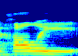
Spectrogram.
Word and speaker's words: Holley: And then Holley is Holley, so don't forget the tricky little silent E in there.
